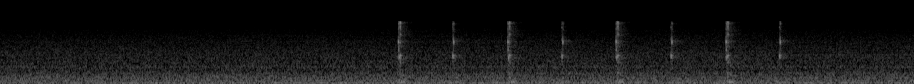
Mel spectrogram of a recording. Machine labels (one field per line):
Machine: valve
